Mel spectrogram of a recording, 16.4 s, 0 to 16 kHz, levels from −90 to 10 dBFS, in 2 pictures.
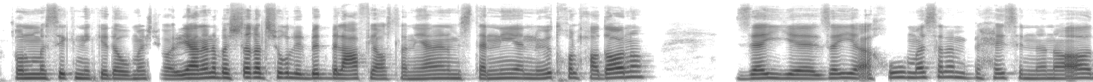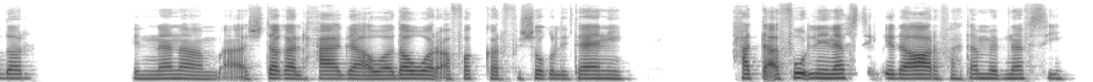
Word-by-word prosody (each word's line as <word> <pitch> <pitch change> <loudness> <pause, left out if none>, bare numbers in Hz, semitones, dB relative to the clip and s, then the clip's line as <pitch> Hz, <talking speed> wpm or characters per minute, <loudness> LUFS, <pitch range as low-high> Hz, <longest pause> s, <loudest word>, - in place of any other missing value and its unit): على - - -38
طول 180 - +2
ماسكني 185 -1 +1
كده 175 -1 -1
وماشي 165 +1 -5
ور 155 -1 0
يعني 185 +3 +7
أنا 215 - +4
باشتغل 210 +1 +3
شغل 210 -1 0
البيت 190 0 +2
بالعافية 175 -1 +2
أصلًا، 160 -1 -6
يعني 165 +3 0
أنا 180 - -1
مستنية 180 +2 -2
إنه 180 -1 -2
يدخل 205 0 -2
حضانة 205 +6 +3 0.7
زي 180 0 +1
زي 190 +2 0
أخوه 215 +3 -3
مثلًا 220 +1 -2
بحيث 195 +1 -6
إن 175 -1 -5
أنا 175 +2 +1
أقدر 185 -1 -2 0.8
إن 165 0 -5
أنا 165 -3 -2
أشتغل 170 +1 -1
حاجة 170 +1 0
أو 160 - +1
أدوّر، 170 -1 +2
أفكر 170 0 -5
في 160 +2 -15
شغل 170 0 -3
تاني، 170 -1 -1 0.7
حتى 185 0 -1
أفوق 205 +4 +4
لنفسي 190 0 0
كده 180 -1 +2
وأعرف 175 -2 +4
أهتم 175 +2 -3
بنفسي. 175 -1 -6
175 Hz, 160 wpm, -24 LUFS, 170-190 Hz, 0.8 s, يعني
